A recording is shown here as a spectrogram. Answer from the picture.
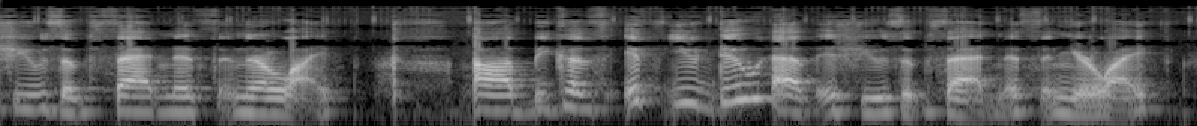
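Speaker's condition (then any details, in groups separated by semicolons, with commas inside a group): Cerebral palsy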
